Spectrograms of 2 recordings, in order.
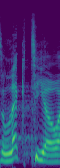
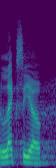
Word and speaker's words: lectio: it says lectio, I know, Divina. Some people pronounce it lexio, but that's, that's where it, it's a Latin word.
